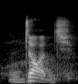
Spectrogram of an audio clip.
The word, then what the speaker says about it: dodge: Next comes डॉज। डॉज के माने होता है चकमा देना, डॉज। आप देख लें DODGE, तो डी यहाँ पर साइलेंट है, डी नहीं पढ़ेंगे, समझ में आ गई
